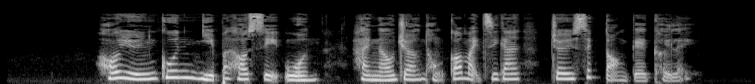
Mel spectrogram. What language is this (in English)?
Cantonese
